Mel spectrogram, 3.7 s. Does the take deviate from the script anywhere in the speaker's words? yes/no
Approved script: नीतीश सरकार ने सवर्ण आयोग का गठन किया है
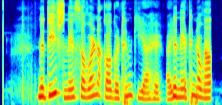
yes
